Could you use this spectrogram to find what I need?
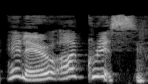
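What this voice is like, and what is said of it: Fancy imitation of another person's voice. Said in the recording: “I'll do a good Chris impression. ... Fancier. Much fancier. Yeah, it's a fancy.”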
